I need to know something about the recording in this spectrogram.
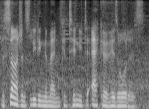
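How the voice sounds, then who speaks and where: A man narrating a fantasy battle in measured, scripted storytelling for a fan audio drama. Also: medium pitch, soft background music.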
